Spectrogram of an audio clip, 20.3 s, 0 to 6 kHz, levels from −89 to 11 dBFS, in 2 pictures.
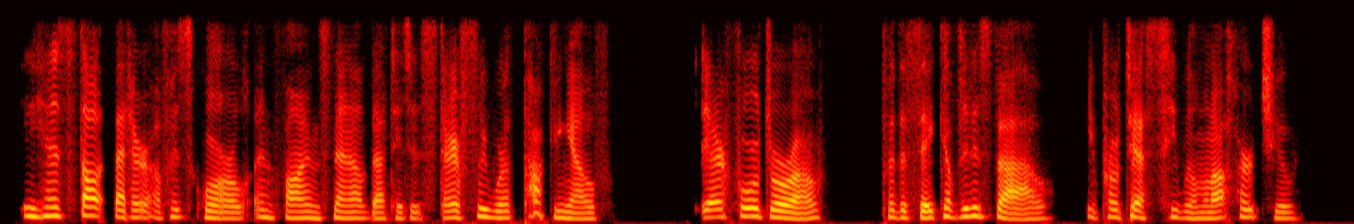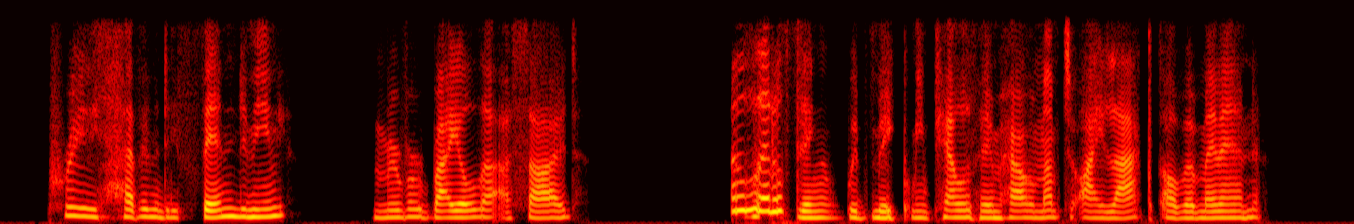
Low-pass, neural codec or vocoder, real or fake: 5.4 kHz; codec, 16 kHz in and 24 kHz out, 0.4 kbps, LongCat-Audio-Codec, four codebook decoder; fake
